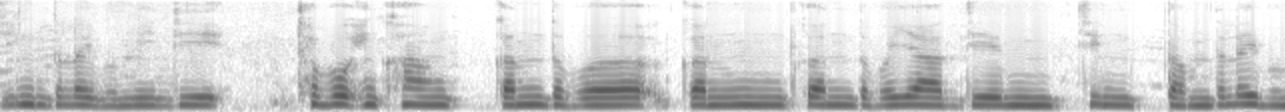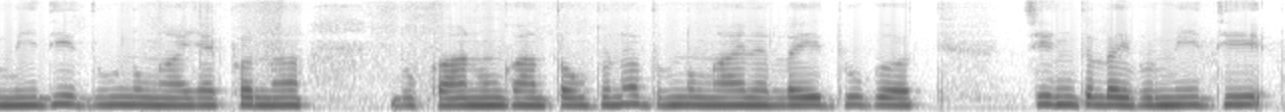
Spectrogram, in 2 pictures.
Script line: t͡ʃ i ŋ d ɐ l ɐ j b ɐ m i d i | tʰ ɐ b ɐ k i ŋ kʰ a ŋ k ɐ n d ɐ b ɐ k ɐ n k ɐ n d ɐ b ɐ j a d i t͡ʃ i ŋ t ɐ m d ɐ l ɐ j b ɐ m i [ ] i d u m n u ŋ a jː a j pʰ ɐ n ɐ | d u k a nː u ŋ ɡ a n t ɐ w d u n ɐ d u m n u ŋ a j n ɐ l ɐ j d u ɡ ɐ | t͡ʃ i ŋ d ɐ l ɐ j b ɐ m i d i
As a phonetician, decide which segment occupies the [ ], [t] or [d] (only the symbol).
d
